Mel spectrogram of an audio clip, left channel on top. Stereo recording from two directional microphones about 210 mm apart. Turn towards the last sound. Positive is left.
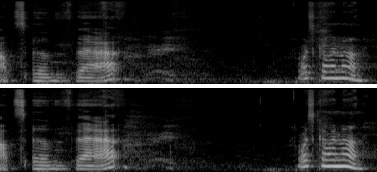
turn(degrees=-45)  # may be behind; listen again after turning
